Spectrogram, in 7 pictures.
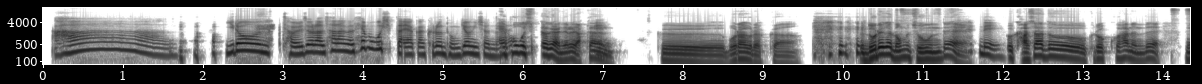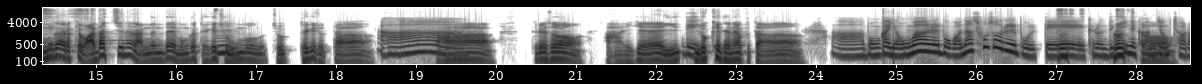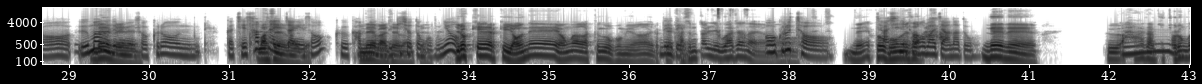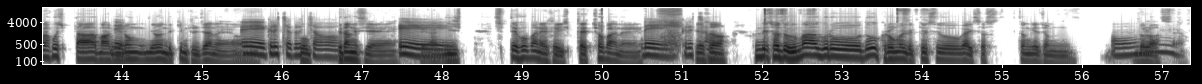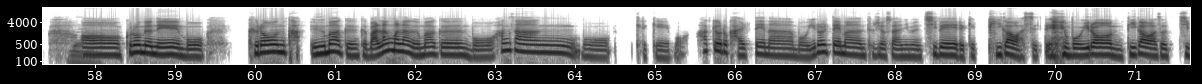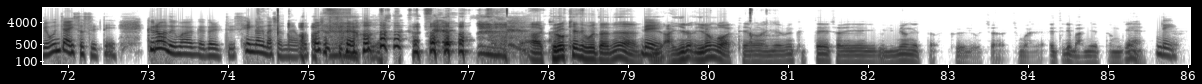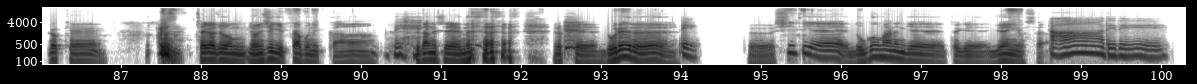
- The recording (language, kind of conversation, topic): Korean, podcast, 음악을 처음으로 감정적으로 받아들였던 기억이 있나요?
- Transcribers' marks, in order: other background noise; laugh; laugh; other noise; tapping; sniff; laughing while speaking: "왔을 때"; laugh; laughing while speaking: "어떠셨어요?"; laugh; throat clearing; laughing while speaking: "네"; laugh; laughing while speaking: "당시에는"; laugh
